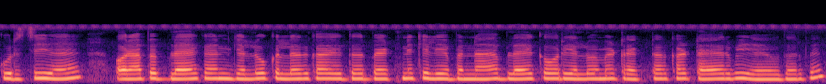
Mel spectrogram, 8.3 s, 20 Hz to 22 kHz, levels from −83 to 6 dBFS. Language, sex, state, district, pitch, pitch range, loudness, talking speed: Hindi, female, Punjab, Kapurthala, 210 Hz, 205-220 Hz, -15 LUFS, 195 wpm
